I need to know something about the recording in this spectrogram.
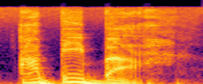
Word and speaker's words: Abiba: Abiba. Abiba. A-B-I-B-A, pronounced Abiba.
